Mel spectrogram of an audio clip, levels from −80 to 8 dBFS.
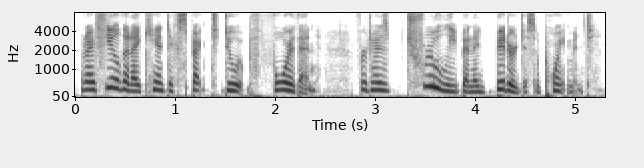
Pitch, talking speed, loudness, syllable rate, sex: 250 Hz, 225 wpm, -18 LUFS, 6.2 syllables/s, female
